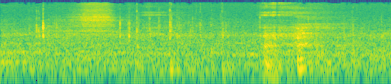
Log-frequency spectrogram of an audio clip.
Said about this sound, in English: I'm sorry about the typing.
